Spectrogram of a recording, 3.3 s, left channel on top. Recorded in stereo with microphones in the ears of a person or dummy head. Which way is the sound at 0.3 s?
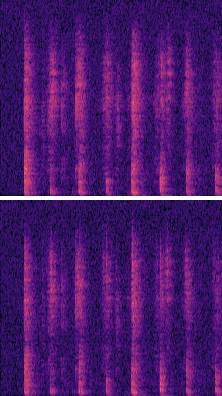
20° left (ahead or behind).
